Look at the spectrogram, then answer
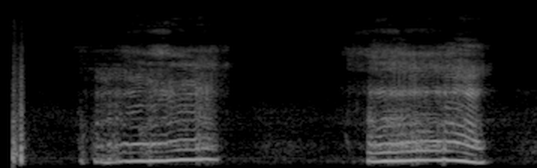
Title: Snore time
